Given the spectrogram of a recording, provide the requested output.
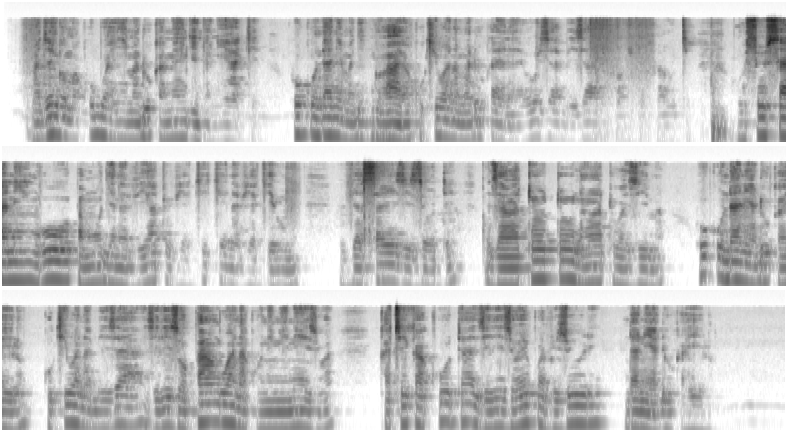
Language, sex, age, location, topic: Swahili, male, 25-35, Dar es Salaam, finance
